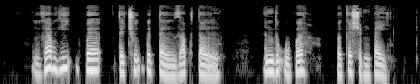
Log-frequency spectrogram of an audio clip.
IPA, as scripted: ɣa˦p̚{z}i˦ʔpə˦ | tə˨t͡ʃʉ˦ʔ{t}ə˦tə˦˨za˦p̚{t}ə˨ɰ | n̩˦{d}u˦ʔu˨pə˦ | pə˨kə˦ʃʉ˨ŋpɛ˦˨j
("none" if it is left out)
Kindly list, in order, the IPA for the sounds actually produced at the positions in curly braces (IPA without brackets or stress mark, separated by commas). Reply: ɣ, p, t, d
